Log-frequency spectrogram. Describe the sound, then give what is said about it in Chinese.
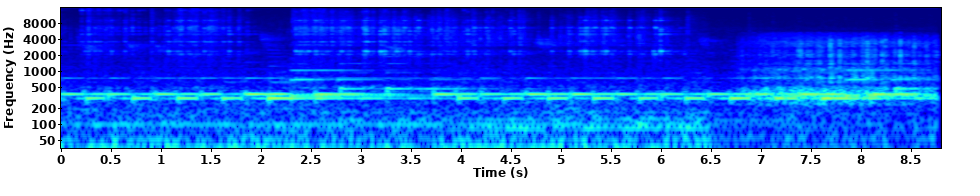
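A coffee farmer in Dakaihe village, Pu'er, pours coffee beans into a pot, making a steady, continuous rattling and clinking that runs throughout at an even, moderate level. “普洱大开河村的一名咖农正在将精心种植的咖啡豆倒入壶中，准备慢慢享受他的劳动成果。”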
